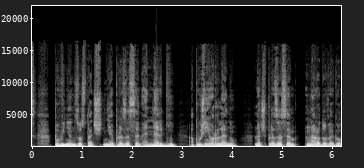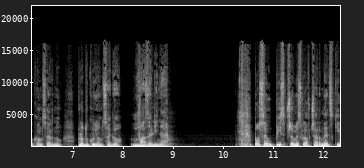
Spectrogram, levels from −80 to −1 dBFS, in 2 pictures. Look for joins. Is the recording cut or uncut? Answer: uncut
